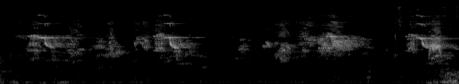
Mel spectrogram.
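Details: Crows squabbling over food: bursts of harsh, buzzy squawks come in ragged clusters about every second and a half, with short gaps between the outbursts and a quiet background.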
